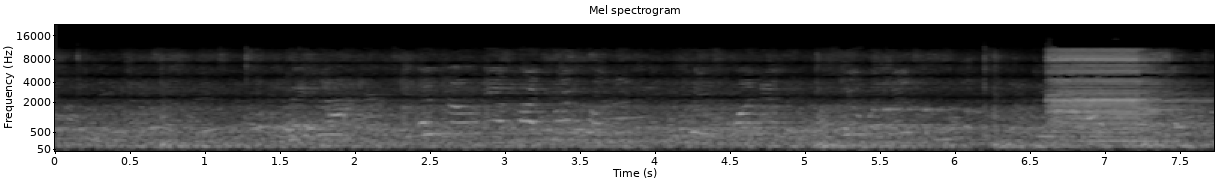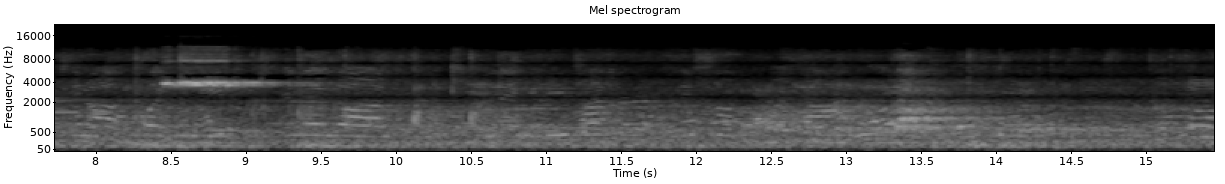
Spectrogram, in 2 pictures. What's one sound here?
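A crowd of men, women and children chatters throughout a large echoing hall.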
